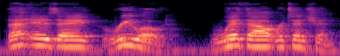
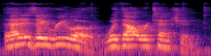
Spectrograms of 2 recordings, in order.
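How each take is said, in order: First: Slow and deliberate, leaning on reload; stress on reload. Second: Said in the usual way. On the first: Shown as a demonstration. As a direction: spell it out slowly so they repeat reload. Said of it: "Emphasis on reload". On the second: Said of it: "Say it with me".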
